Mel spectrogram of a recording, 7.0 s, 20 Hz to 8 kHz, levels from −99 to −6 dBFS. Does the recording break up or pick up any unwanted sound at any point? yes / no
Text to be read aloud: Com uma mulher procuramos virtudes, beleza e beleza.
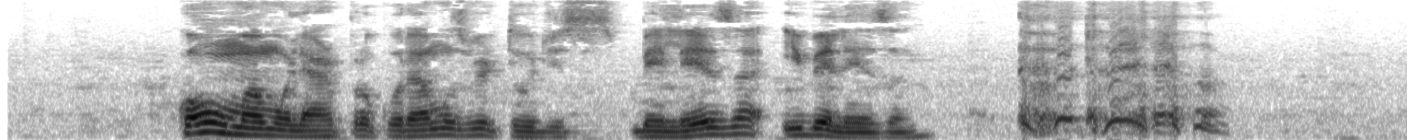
yes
